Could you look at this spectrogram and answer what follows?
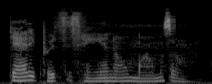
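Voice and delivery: ordinary delivery, nothing marked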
